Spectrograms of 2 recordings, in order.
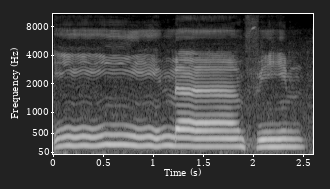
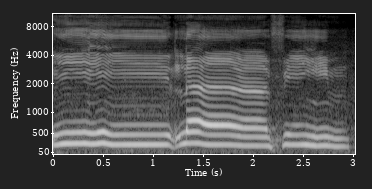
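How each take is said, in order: First: The first vowel is lengthened. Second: The first vowel is lengthened.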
